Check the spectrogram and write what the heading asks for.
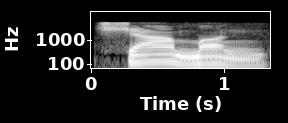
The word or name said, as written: Hsia-men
